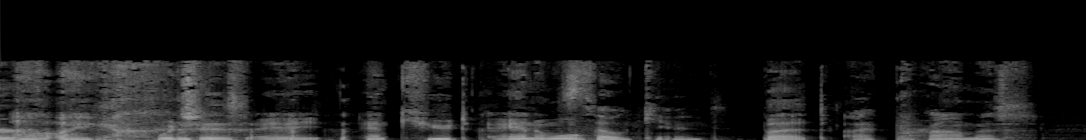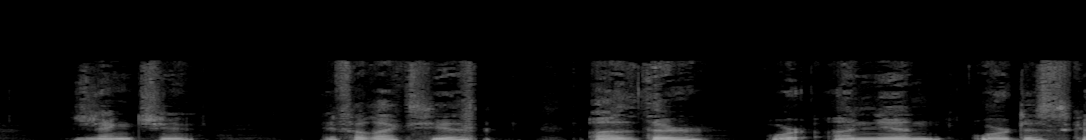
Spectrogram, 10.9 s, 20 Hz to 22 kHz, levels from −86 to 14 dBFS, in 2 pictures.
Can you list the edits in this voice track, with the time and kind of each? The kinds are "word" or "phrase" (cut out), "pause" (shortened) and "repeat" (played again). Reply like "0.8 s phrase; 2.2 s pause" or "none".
1.9 s word; 7.8 s word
